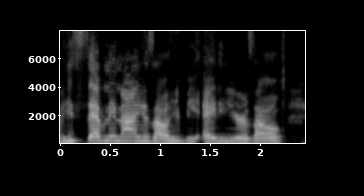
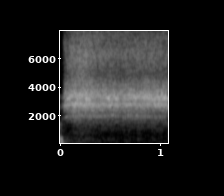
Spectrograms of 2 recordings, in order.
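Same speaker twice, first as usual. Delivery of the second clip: mock shush. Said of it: "I hear some go".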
